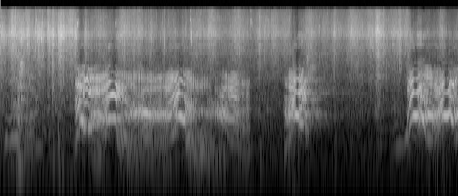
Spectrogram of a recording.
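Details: Dog wrestling in play with another dog among fallen leaves on a warm day in southwest Michigan: rough, harmonic yelping growls in bursts of about a second, pausing and resuming, with a person calling out to the dogs.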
